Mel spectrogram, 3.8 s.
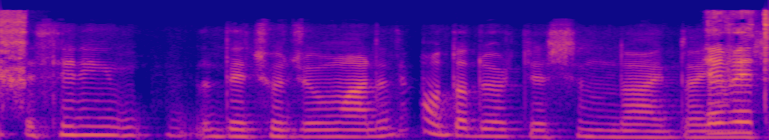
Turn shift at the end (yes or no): yes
